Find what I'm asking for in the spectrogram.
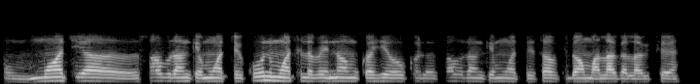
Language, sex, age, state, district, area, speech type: Maithili, male, 18-30, Bihar, Saharsa, rural, conversation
